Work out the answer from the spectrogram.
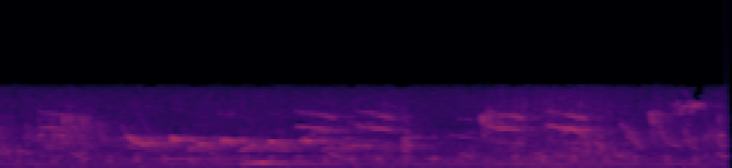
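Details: A flock of White-crested laughingthrushes gives faint, overlapping chattering and cackling notes, some rising and falling, in bursts near the start and again toward the end, over a steady background hiss and a constant low hum.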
